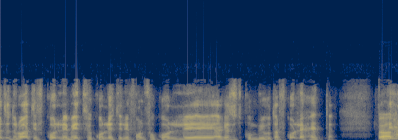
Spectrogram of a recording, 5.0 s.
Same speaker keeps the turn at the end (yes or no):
yes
